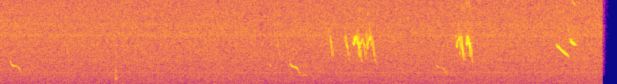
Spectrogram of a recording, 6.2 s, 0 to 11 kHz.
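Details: A Temminck's lark enjoying water in the desert near Eilat, Israel, on 29 January 2012, gives thin, high chirps and short buzzy notes, scattered and quickening toward the end, over a steady soft background hiss.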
